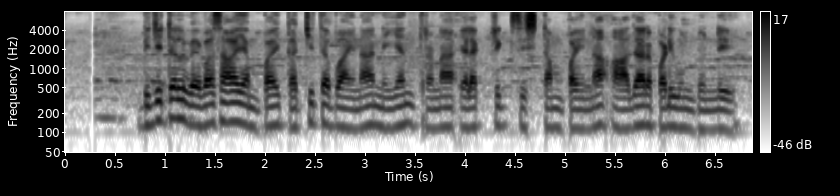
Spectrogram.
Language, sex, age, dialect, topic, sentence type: Telugu, male, 51-55, Central/Coastal, agriculture, statement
